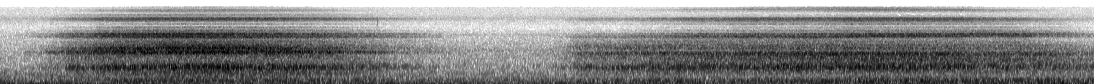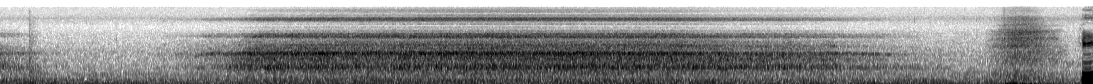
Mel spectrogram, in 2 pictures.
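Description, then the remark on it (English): Three long, hissing throat-constricted yogic ocean breaths, inhaled through the nose with the back of the throat restricted and held on the exhale, each lasting several seconds with short pauses between, recorded close to the mic and sounding like soft surf, ending with a brief click. “So restricting the back palate of the throat, inhale through the nose.”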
